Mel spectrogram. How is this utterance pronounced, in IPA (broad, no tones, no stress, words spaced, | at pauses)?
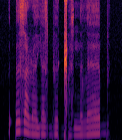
ʔɘzaɭɛjɛz bøɡ͡ǁøznɘ lɛb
